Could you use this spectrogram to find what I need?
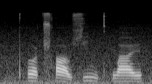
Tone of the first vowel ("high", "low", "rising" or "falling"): rising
